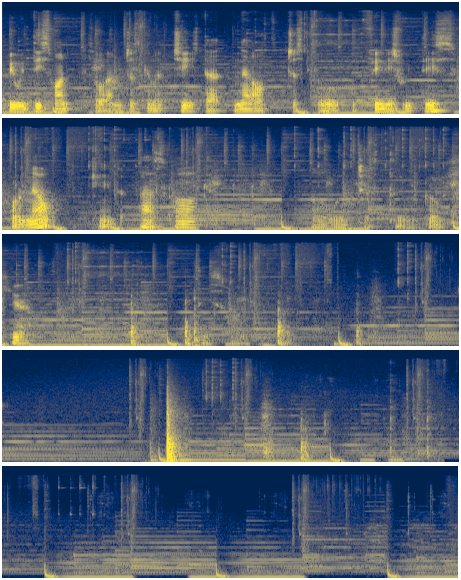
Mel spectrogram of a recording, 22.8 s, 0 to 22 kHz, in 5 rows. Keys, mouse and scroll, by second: 3.0 click, 5.4 click, 5.5 click, 6.3 right click, 6.8 right click, 7.5 click, 7.9 click, 8.4 click, 17.6 scroll up 1, 18.2 Delete, 18.3 scroll up 1, 18.4 Delete, 18.5 click, 18.7 click, 18.8 click, 18.9 Delete, 19.0 right click, 19.1 click, 19.2 right click, 19.3 click, 19.3 right click, 19.6 Delete, 19.7 click, 19.8 click, 19.9 click, 20.0 click, 20.1 Delete, 20.2 click, 20.5 click, 20.6 Delete, 20.6 right click, 20.7 click, 20.7 click, 20.9 click, 20.9 Delete, 21.0 middle click, 21.1 middle click, 21.6 middle click, 22.1 right click.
